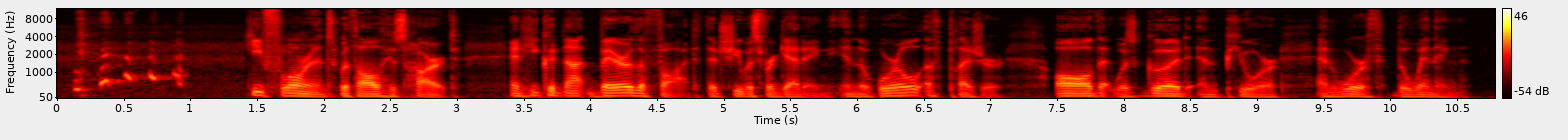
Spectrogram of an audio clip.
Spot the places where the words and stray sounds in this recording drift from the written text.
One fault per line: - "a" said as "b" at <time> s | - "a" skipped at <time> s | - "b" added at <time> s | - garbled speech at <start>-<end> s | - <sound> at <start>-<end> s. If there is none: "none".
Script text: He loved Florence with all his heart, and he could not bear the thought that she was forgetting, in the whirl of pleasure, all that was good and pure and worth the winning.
- laugh at 0.1-1.0 s
- "loved" skipped at 1.6 s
